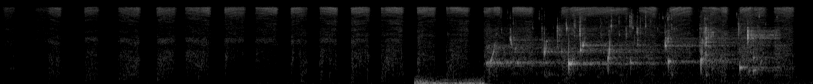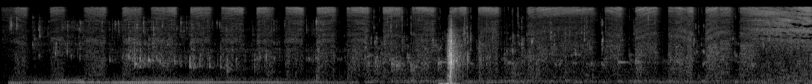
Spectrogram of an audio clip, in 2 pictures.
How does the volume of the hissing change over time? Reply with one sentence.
The loudness of the hissing goes up.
